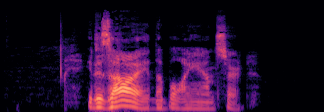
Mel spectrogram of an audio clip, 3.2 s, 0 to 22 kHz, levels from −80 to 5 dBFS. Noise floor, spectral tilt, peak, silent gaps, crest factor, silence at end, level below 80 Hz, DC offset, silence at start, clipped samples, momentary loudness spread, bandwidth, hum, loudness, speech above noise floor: -74 dBFS; -3.5 dB/octave; 0 dBFS; none; 20 dB; 0.85 s; -56 dBFS; under 0.1%; 0.9 s; under 0.1%; 23 LU; 15.5 kHz; none; -18 LUFS; 57 dB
